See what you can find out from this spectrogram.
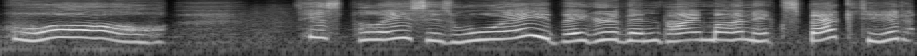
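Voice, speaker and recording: A woman voicing a small, excitable, childlike fairy companion in a video game, with a squeaky voice and a bubbly, easily huffy temper. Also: takes it slowly, soft background music, full character voice. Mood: surprised, curious. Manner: childlike, excitable, speaks of herself in third person. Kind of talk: video game character acting.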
